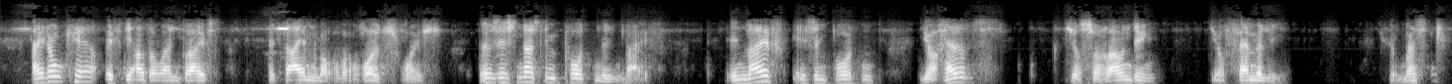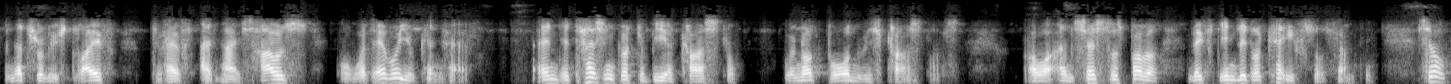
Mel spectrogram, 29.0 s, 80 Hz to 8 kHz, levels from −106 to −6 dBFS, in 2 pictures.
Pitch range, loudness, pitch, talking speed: 110-135 Hz, -18 LUFS, 120 Hz, 140 wpm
